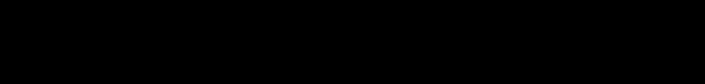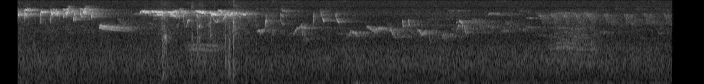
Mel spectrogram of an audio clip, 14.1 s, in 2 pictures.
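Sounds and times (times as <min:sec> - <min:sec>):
birds chirping and trilling: 0:07.2 - 0:13.8.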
